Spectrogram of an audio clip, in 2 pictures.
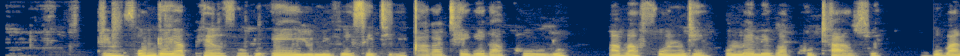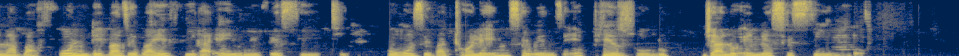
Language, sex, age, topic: North Ndebele, male, 50+, education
